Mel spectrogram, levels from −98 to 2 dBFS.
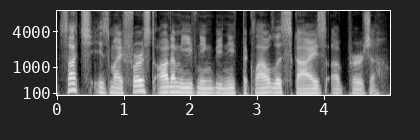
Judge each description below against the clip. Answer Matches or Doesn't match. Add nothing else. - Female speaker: Doesn't match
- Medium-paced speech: Matches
